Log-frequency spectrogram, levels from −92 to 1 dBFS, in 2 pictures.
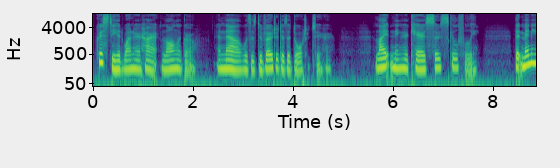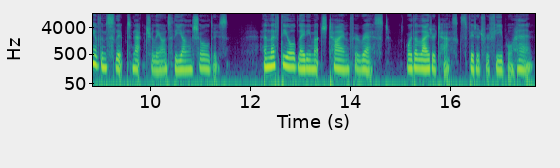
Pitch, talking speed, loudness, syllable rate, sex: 165 Hz, 170 wpm, -20 LUFS, 4.8 syllables/s, female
